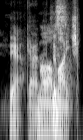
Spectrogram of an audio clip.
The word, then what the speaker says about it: Marmite: When you spell Marmite, it has to be MIGHT for Marmite. Just trademark. I see. Yeah. Okay. You got it. Say it again. Just like mighty. Yeah. Marmite.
